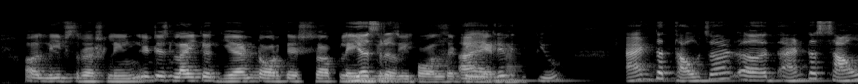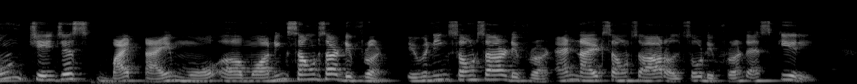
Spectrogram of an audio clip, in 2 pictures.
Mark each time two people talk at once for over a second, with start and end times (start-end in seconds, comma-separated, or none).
3.4-5.3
